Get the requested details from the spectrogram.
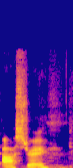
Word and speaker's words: Oesterreich: In Dolly's early 20s, she met and eventually married a man named Fred Astray, which is how I found his name pronounced on the internet. So don't get mad if that's not right, because it's spelled O-E-S-T-E-R-R-E-I-C-H.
